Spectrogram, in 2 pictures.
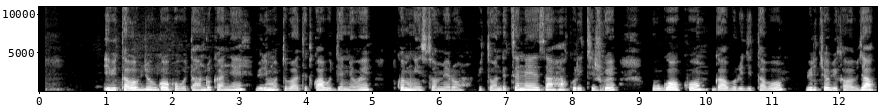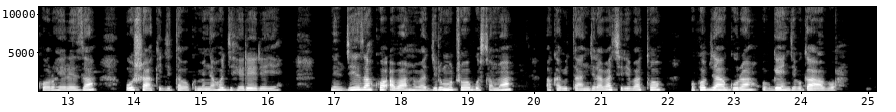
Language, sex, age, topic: Kinyarwanda, female, 25-35, education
